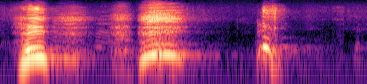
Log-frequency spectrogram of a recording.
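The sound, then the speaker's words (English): A voice mimics weak, stifled sneezes: three short, breathy bursts with a pitched squeak at the start, the last one briefer, with quiet gaps between. “And then there's those other people that when they sneeze, you're like, that wasn't a sneeze.”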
